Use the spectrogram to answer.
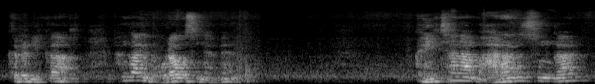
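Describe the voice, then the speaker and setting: A man from Korea preaching a sermon as pastor, in a lively way that swings from emphatic to soft and gentle. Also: on the high side, unhurried, noisy background. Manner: lively, shifts between loud and soft, quiet gentle quoted comfort. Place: church sanctuary. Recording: very echoey church from far off.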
